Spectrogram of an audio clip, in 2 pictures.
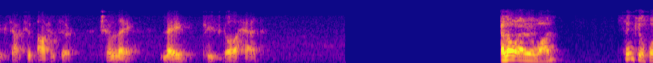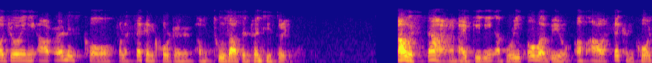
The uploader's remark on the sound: Earnings Conference Call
